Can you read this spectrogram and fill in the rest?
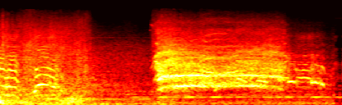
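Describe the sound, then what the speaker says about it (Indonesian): A woman's loud, drawn-out scream in a horror story, shrill and wavering, sounding twice with a short gap between the cries. "Aogi berteriak sekencangnya minta bantuan namun berakhir sia-sia."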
